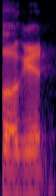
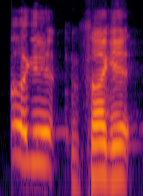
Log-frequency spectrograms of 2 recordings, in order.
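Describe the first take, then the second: First: Said in the usual way. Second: Much higher, playful fuck it; sing-song "Fuck it." pitched way up; high mock motto. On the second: Shown as a demonstration. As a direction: toss off "Fuck it." high like a catchphrase. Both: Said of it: "That'll be my motto for the day".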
